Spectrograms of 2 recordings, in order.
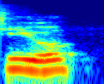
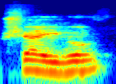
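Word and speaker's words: Shigo: Originalmente, hay un patólogo forestal, que ya no vive más, que se llamaba Alex Yigo, o Yaigo, si lo quisiéramos pronunciar mejor.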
